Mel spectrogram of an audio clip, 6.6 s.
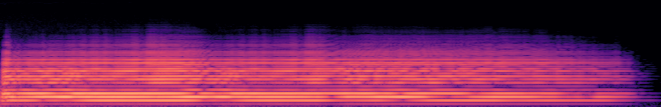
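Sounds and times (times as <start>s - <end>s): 
four French horns with soft mutes playing C2: 0.0s - 6.5s.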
